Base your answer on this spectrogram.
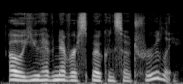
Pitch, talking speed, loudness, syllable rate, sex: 195 Hz, 230 wpm, -17 LUFS, 6.1 syllables/s, female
